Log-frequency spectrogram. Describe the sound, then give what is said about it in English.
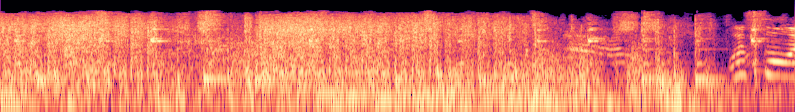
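Machine-gun fire rips through a drive-by shooting in a film scene as a dense, loud, continuous barrage of rapid shots, with voices breaking through near the end. “It sounds like machine guns.”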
